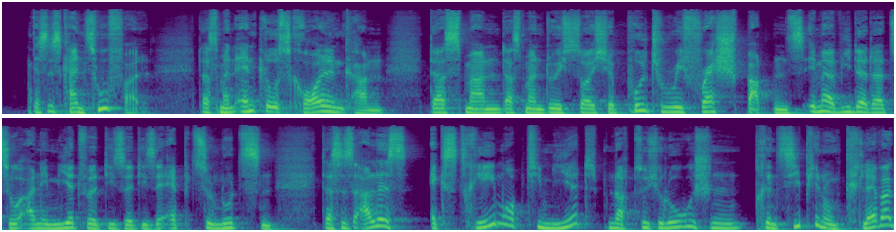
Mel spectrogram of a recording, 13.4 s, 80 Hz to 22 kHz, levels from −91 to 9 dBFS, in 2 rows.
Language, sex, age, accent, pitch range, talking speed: German, male, 50-69, German, 140-185 Hz, 155 wpm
